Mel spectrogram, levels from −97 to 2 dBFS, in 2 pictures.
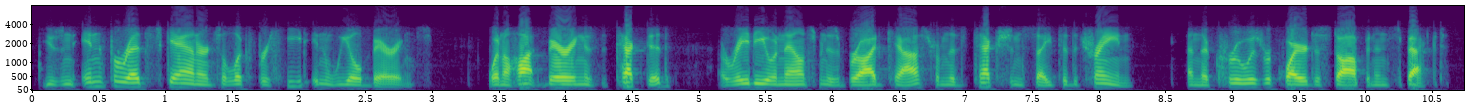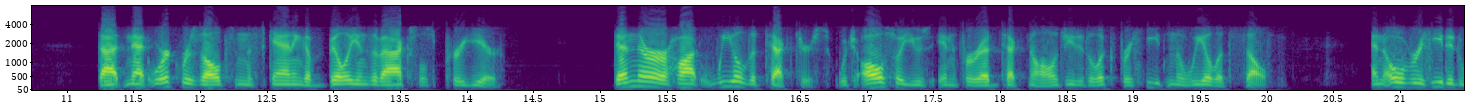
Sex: male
